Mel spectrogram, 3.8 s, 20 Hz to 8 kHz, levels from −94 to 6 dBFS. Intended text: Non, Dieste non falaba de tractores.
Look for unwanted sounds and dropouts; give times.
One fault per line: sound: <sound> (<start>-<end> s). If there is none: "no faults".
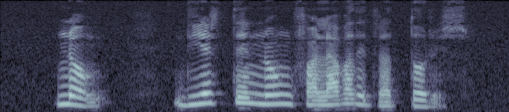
no faults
